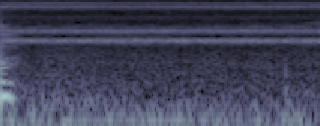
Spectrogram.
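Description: Pause in a man's speech, filled by a faint, steady high-pitched hiss or whine in the background, with no rhythm or breaks. The tail of a spoken syllable ends just at the start.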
